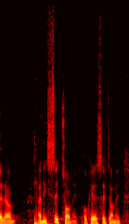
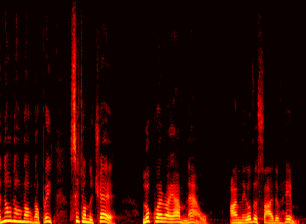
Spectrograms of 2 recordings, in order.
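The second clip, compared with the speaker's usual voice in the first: talking out loud; 9 semitones higher than usual. Shown as a demonstration. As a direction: project it high for the whole room. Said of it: "I'm talking out loud".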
